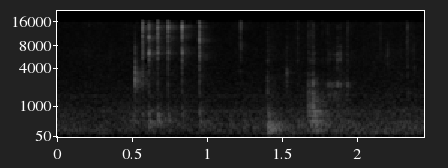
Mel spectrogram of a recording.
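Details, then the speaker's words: MIS ratchet wrench with adapter finishing seating of a 3.75 × 13 mm C1 dental implant after reaching at least 35 Ncm: quick series of sharp ratchet clicks, a pause, then a few softer clicks. "I'm going to finish placing it with the ratchet wrench for that I'll need the ratchet wrench adapter so I can use the same insert tool in my Mis ratchet wrench"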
